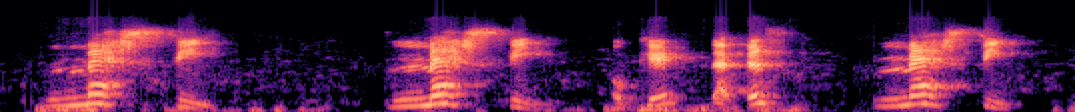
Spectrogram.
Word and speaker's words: merci: you next one is guys m-e-r-c-i okay m-e-r-c-a that is messy messy okay that is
